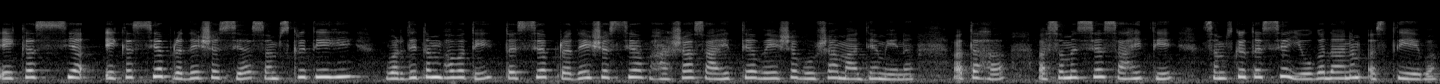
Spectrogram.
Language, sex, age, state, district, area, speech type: Sanskrit, female, 18-30, Assam, Biswanath, rural, spontaneous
